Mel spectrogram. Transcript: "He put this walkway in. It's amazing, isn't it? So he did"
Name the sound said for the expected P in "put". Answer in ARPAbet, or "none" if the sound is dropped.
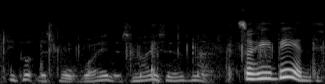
P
